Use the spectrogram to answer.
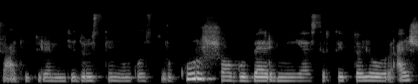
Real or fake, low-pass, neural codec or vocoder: real; 10.8 kHz; none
